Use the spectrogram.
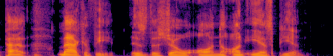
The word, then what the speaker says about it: McAfee: Yes, it's Pat McAfee is the show on ESPN. That's the correct pronunciation.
